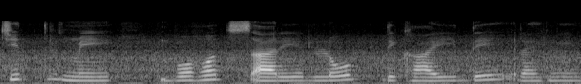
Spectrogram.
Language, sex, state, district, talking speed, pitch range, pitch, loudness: Hindi, female, Madhya Pradesh, Katni, 80 wpm, 175-205 Hz, 180 Hz, -22 LUFS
